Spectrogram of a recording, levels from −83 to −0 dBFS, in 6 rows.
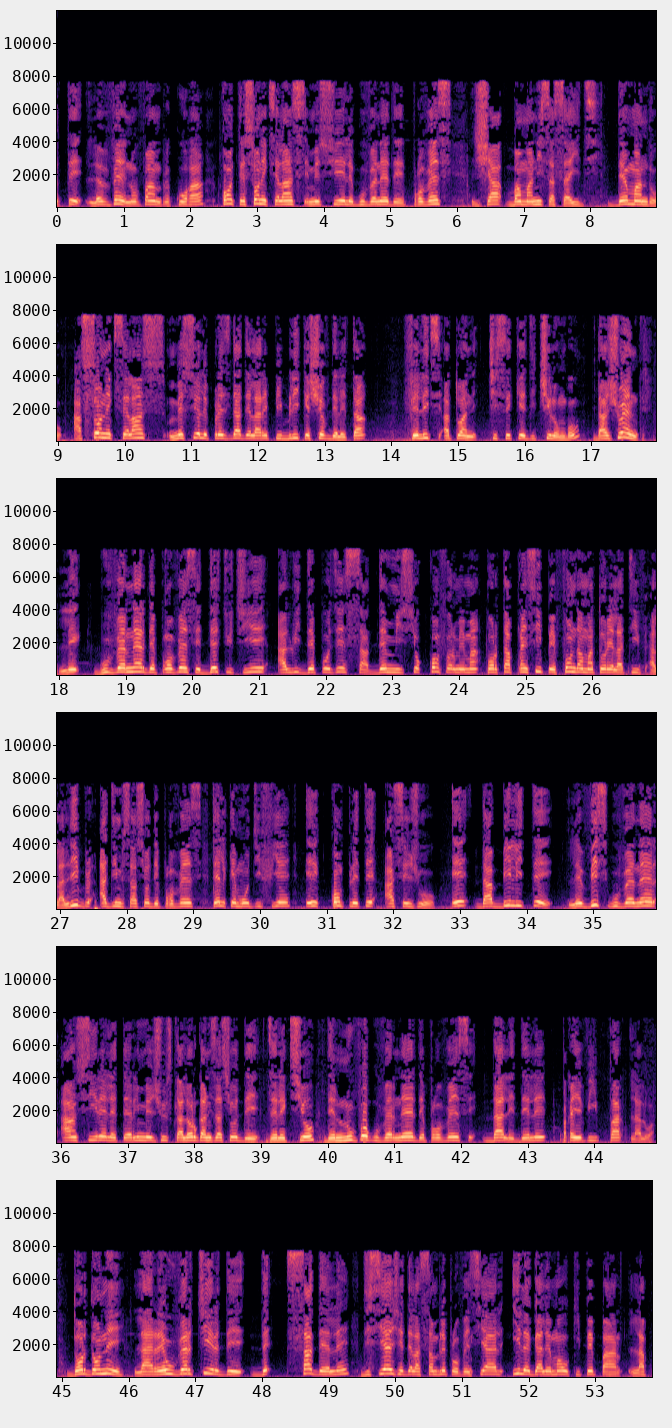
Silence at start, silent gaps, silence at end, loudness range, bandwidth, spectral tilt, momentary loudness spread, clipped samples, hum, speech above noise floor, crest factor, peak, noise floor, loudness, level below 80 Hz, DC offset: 0 s; none; 0.1 s; 3 LU; 8 kHz; -5 dB/octave; 9 LU; under 0.1%; none; 24 dB; 14 dB; -2 dBFS; -40 dBFS; -17 LUFS; -44 dBFS; under 0.1%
